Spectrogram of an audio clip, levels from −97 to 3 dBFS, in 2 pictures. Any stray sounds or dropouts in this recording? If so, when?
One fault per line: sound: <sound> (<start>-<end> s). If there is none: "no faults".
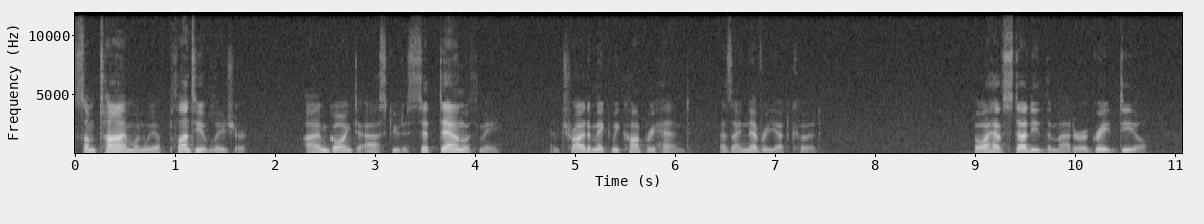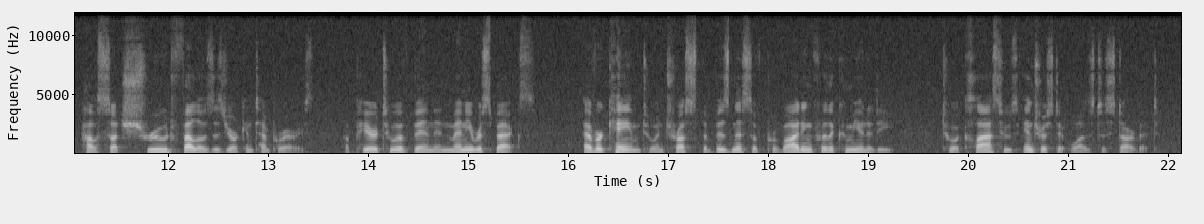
no faults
